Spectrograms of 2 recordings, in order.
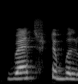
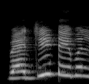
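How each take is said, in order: First: "वेजिटेबल" as vech-tebul, middle i dropped; "वेजिटेबल" softer, with ch straight into t; correct pronunciation. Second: "वेजिटेबल" as veji-table, four beats; "वेजिटेबल" split into veji and table; mispronunciation. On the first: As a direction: squeeze "वेजिटेबल" to three beats. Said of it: "वेजिटेबल बोलते हैं". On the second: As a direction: sound a full i after j in "वेजिटेबल". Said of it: "वेजिटेबल नहीं बोलते". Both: Shown as a demonstration.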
